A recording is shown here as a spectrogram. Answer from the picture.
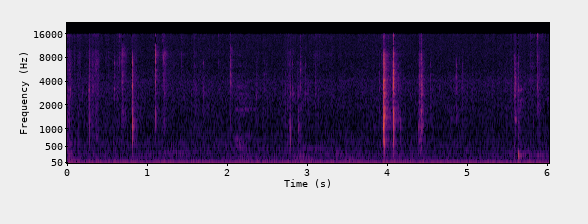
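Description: Small scattered clicks and taps of a screwdriver working the terminal screw of a plastic DP switch, with a sharper pair of clicks about four seconds in.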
